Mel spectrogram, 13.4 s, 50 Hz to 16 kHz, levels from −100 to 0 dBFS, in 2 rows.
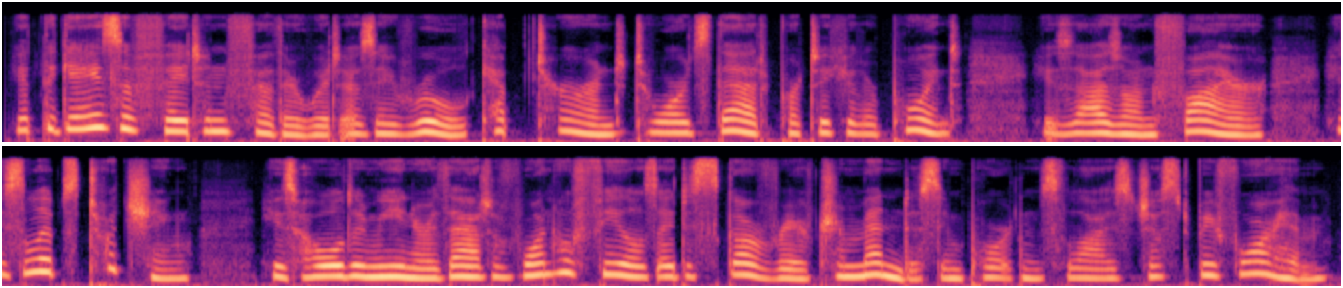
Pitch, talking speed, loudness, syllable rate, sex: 235 Hz, 175 wpm, -18 LUFS, 5.0 syllables/s, female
